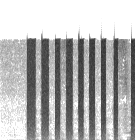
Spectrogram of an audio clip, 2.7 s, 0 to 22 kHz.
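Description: Static-like white noise bursts from the noise oscillator of a Kodamo Mask1 bitmask synthesizer, shaped as a snare: eight or so short, evenly spaced hissing hits that are loud and close over a faint background hiss.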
